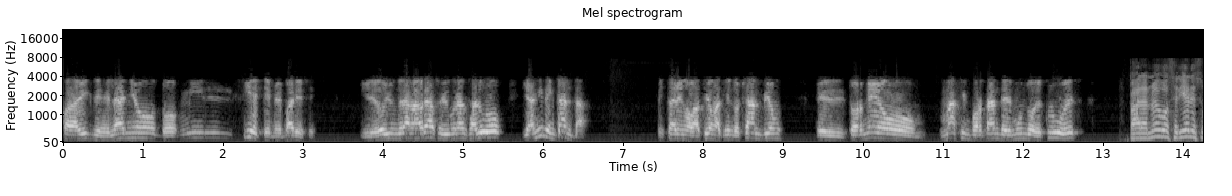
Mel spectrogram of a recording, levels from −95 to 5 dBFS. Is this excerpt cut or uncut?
cut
